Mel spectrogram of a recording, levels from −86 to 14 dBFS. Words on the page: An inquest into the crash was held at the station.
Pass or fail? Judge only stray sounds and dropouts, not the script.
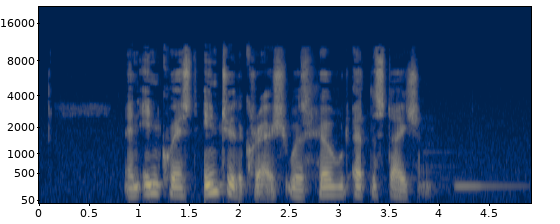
pass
